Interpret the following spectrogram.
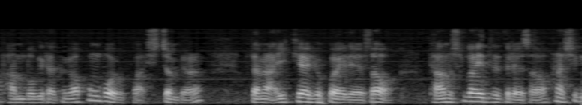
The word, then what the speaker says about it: IKEA: 그래서 이제 요거 세 개하고 마지막으로 이제 말씀드릴 게 뭐냐면, 아까 188개의 그런 편향 중에서 아이케아, 우리나라 사람들이 이케아라고 이제 발음을 하는데, 이케아 효과라는 게 있습니다.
